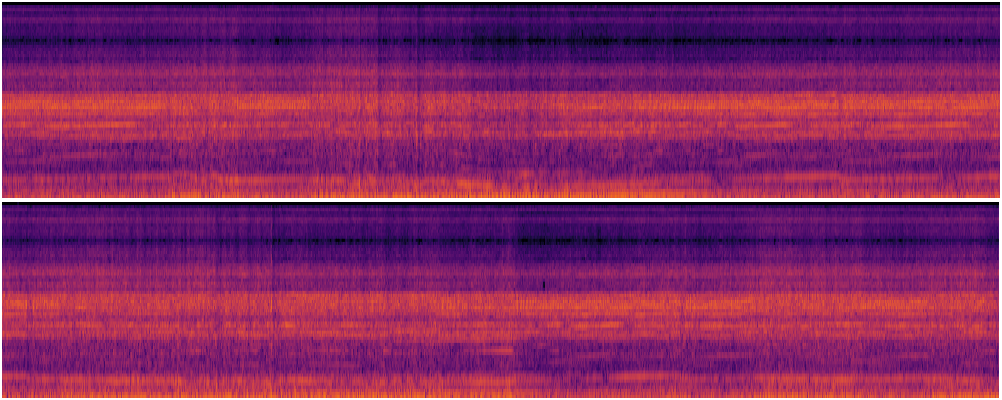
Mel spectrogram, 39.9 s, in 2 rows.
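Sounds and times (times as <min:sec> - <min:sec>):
car engine revving through gears: 0:00.0 - 0:39.9.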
